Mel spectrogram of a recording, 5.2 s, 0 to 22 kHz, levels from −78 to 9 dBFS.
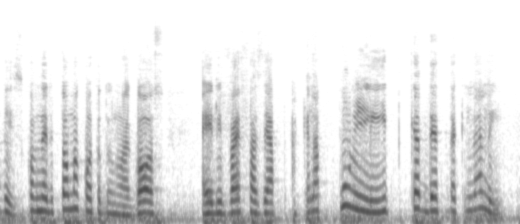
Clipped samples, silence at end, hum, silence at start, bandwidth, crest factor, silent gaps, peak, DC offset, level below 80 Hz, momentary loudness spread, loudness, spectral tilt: under 0.1%; 0 s; none; 0 s; 13 kHz; 16 dB; none; -10 dBFS; under 0.1%; -34 dBFS; 7 LU; -25 LUFS; -7.5 dB/octave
